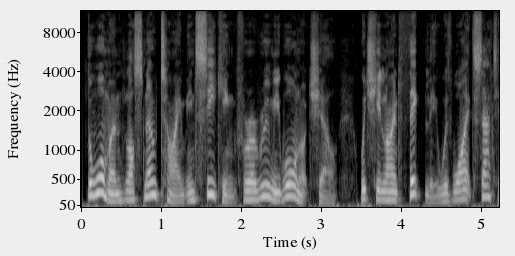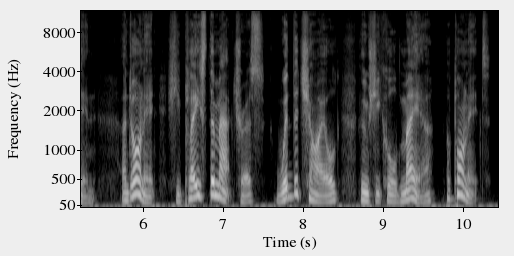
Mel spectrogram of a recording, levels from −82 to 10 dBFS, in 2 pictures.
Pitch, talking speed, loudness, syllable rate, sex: 145 Hz, 200 wpm, -20 LUFS, 5.2 syllables/s, male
